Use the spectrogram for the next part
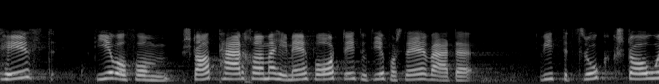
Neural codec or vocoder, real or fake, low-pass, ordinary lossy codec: none; real; 5.4 kHz; none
